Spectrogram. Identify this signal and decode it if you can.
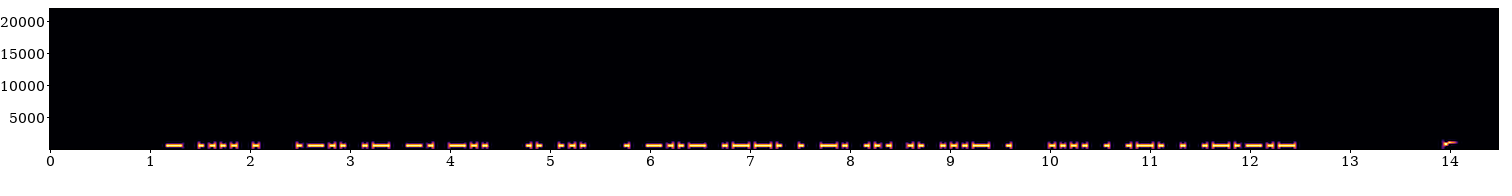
Morse code, heard as a keyed tone, about 22 wpm, 700 Hz. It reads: THE LAND IS EXPENSIVE HERE.
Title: Sentences from Top 1000 Words - Review Part 6 - 22wpm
